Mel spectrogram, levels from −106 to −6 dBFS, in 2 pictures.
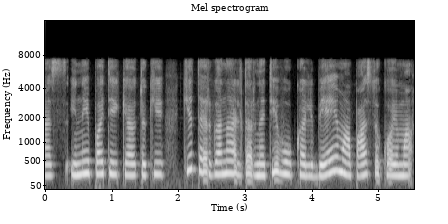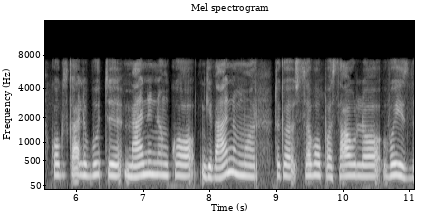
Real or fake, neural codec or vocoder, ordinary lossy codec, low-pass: real; none; MP3, 64 kbps; 7.2 kHz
